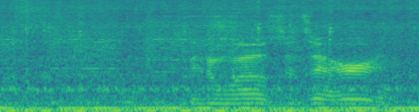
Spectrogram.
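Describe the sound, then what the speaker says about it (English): A Lamborghini Countach engine runs with a deep, steady low rumble close by, and a voice talks over it. "boy, was I glad when the car fired up"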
